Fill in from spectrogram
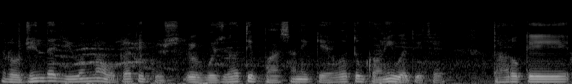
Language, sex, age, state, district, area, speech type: Gujarati, male, 18-30, Gujarat, Anand, urban, spontaneous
